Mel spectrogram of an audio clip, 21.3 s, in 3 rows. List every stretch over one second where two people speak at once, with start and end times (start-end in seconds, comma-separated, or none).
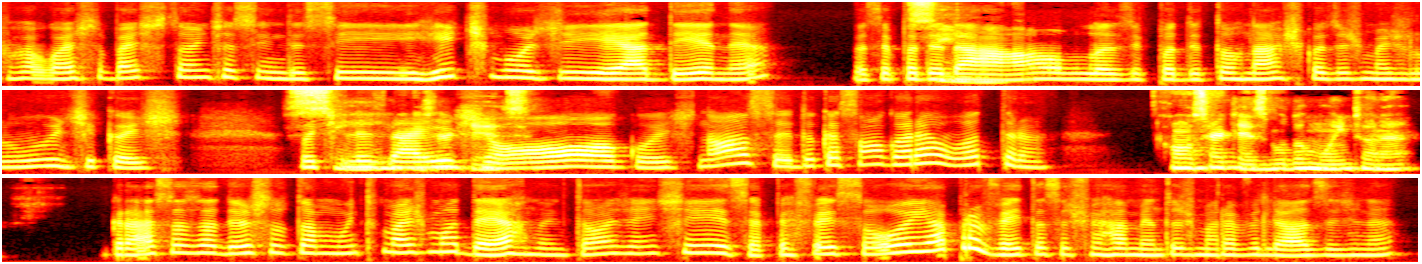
8.6-9.8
